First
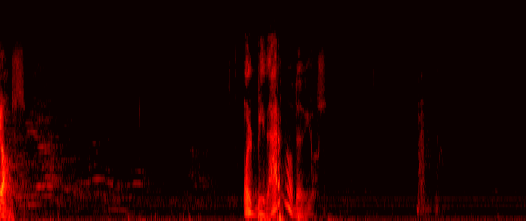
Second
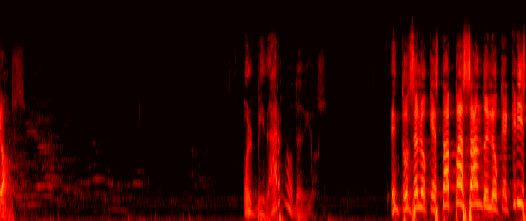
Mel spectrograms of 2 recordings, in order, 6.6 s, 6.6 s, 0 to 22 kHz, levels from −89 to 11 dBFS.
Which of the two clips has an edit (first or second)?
second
